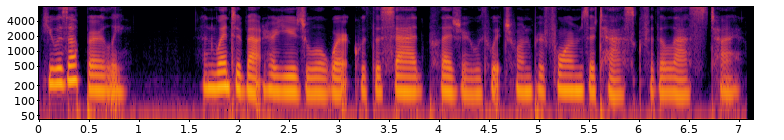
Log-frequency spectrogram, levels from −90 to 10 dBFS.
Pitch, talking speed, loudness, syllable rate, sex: 160 Hz, 200 wpm, -20 LUFS, 5.0 syllables/s, female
